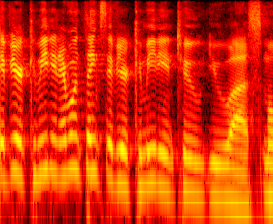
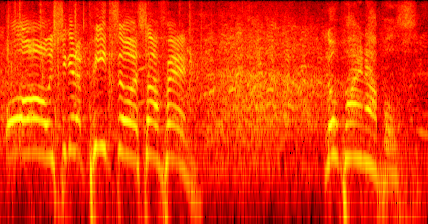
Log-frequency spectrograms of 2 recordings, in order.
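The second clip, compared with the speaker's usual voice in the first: a bad put-on of a giddy stoned friend; bad impression of Hideki; 10 semitones higher than usual. Comic mimics a stoned fan after the show, bad high impression. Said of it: "That's a bad impression".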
